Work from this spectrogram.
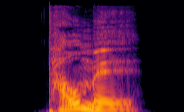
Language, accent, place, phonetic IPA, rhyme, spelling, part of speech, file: German, Germany, Berlin, [ˈtaʊ̯ml̩], -aʊ̯ml̩, taumel, verb, De-taumel.ogg
- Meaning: inflection of taumeln: 1. first-person singular present 2. singular imperative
